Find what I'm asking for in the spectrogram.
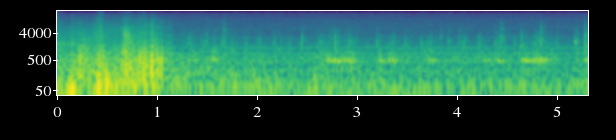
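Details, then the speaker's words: Canon EF 24mm f/1.4 L first version (1997) ultrasonic focus motor: short quiet whirring bursts with each refocus and faint ticking between them, loud indoors but barely audible outside; focus motor noise. "Though for an ultrasonic focus motor, I mean, like I said, it's pretty loud, but I mean, when you're outside, you could barely hear it."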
